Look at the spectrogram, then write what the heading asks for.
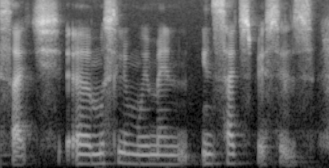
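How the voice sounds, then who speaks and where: Noticeable background noise behind a woman speaking at a fairly low pitch. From Kenya, Somali community. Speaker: digital activist. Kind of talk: interview conversation.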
